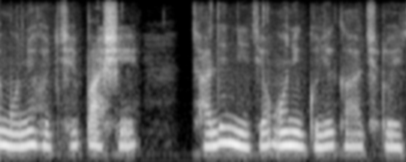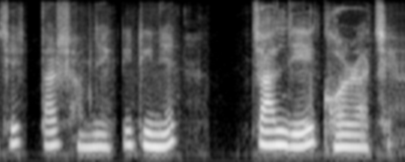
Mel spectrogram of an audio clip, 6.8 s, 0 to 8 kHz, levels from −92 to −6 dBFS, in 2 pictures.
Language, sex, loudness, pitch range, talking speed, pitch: Bengali, female, -18 LUFS, 195-215 Hz, 140 wpm, 205 Hz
